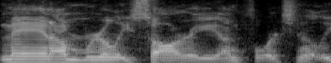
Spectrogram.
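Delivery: put-on disappointed, let-down, bummed-out, sorry-sounding tone. Retelling what Paige said about missing tonight: imitating Paige sounding bummed out. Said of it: "she sounded bummed out when she told me".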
